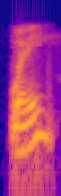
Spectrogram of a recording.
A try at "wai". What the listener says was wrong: You know, it looks like it would be pronounced that way because it's W-A-I. But the W in Hawaiian in this context is like a V, so we'd say vai.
